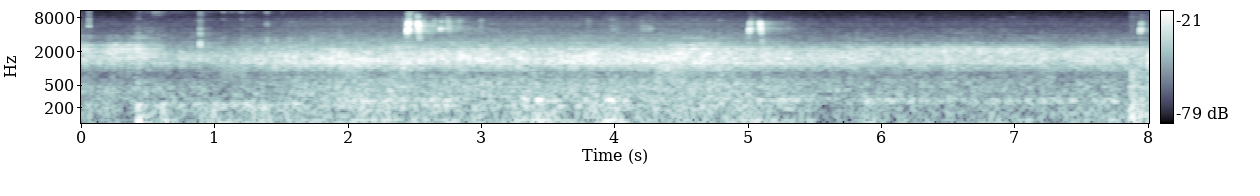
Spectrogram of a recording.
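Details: Male Eurasian woodcock roding at dusk over heathland at Hazeley Heath in summer, patrolling in display flight and calling to attract a mate. Two sharp, high squeaks a few seconds apart, with a faint low grunt early on and a steady hum beneath.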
